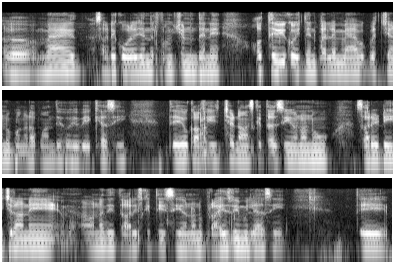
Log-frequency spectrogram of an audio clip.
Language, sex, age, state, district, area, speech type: Punjabi, male, 18-30, Punjab, Fazilka, rural, spontaneous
